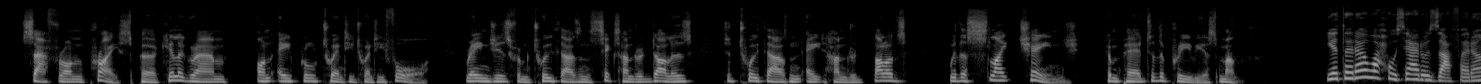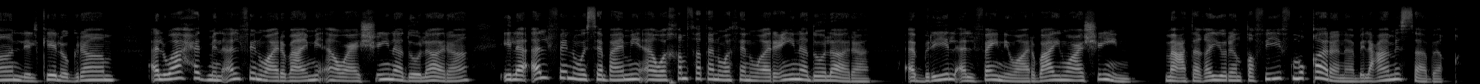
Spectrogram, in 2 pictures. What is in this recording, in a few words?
saffron price changes voice memo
